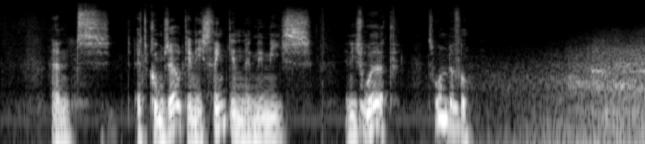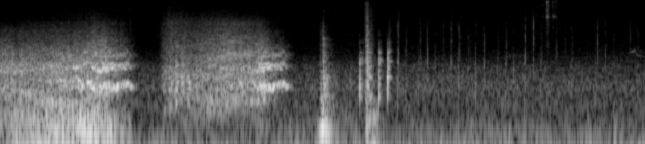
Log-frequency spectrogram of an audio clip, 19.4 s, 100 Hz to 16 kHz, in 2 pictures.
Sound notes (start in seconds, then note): 8.2 sound of car driving then screeching to a stop and then backing up; 15.0 footsteps coming down ladder and walking on street; 17.6 coins being exchanged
